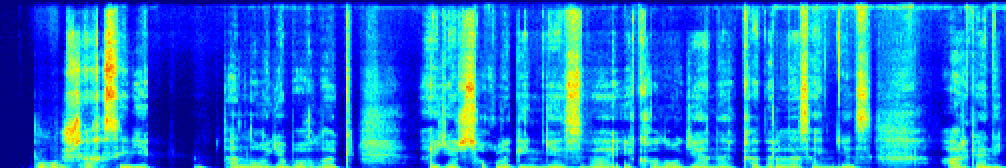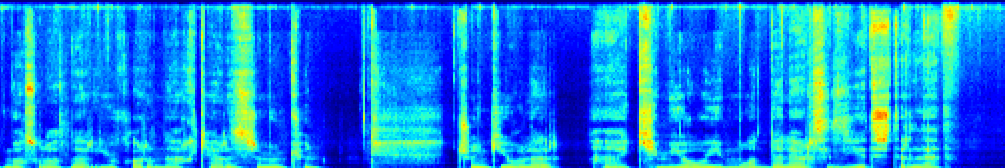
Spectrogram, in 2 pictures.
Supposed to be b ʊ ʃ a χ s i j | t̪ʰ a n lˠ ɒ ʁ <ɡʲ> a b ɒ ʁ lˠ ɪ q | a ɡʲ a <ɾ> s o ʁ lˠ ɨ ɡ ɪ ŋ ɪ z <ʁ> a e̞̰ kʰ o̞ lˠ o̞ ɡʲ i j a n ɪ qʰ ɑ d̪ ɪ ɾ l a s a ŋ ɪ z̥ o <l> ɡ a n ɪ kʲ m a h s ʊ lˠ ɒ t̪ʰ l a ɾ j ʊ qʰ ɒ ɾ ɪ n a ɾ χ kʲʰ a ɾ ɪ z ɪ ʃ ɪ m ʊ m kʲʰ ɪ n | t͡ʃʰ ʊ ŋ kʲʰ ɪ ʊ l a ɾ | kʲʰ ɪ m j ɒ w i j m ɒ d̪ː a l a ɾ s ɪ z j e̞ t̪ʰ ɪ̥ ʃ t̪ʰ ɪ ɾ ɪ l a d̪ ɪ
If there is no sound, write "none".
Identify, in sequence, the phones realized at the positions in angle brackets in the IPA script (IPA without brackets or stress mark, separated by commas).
ɡʲ, ɾ, v, ɾ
